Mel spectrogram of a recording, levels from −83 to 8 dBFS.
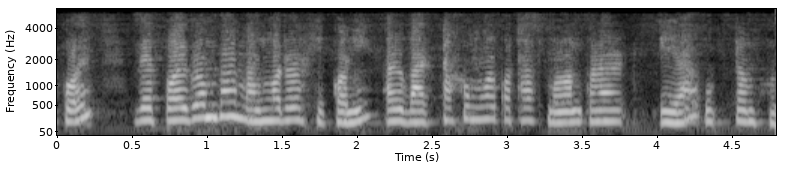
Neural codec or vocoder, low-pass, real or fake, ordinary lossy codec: codec, 32 kHz, 1.9 kbps, SNAC; 5.4 kHz; fake; MP3, 48 kbps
